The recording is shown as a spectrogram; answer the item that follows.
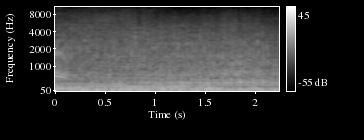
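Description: Antonov An-2 biplane's engine and propeller running loudly: a dense, steady rush with a low, fast throb.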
